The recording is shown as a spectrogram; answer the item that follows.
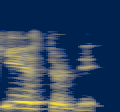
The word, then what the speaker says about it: yesterday: La pronunciación es yesterday. Hacemos así, no es ye, porque no es una ye, ¿verdad?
